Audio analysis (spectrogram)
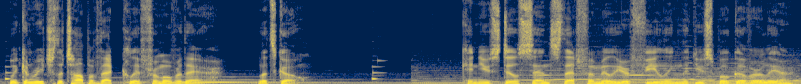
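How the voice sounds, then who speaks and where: An actor playing a world-weary, brooding wandering warrior in a video game, speaking in a grave, formal, measured and aloof manner. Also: male voice, mid-range voice, close to an everyday voice. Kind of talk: video game character dialogue. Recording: music behind the voice.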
